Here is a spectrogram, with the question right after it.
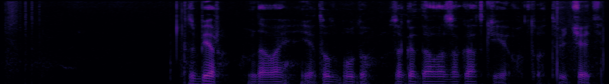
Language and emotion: Russian, neutral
